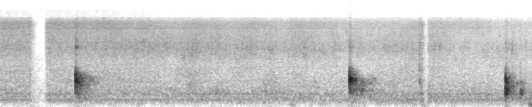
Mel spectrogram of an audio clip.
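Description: Sambal tumis chili paste sizzling in hot oil in a wok, with a metal ladle knocking against the wok three times as it is stirred. The sound drops out for a moment shortly after the start.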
